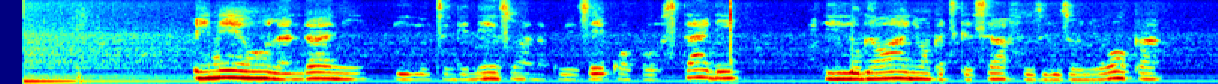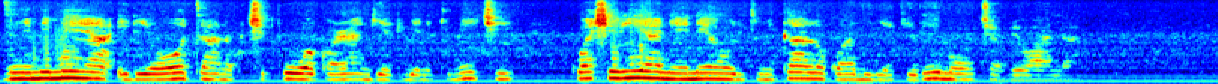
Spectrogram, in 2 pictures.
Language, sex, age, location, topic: Swahili, female, 25-35, Dar es Salaam, agriculture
